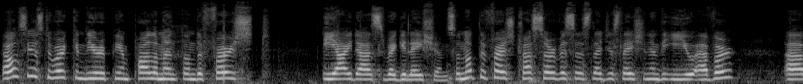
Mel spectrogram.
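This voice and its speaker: A woman from Sweden giving a conference talk into a handheld microphone, explaining in a measured way with frequent filler sounds. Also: on the high side, a little mellow. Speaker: conference speaker. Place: conference room. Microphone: handheld microphone shared with co-speaker.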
